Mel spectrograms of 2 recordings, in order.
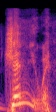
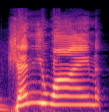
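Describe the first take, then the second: First: The word is said with a standard pronunciation. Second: The word is said with a Southern pronunciation. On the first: It is the correct form of the word. "the word is genuine" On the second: It copies how people in Texas say it. "that's the way my teacher says it"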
